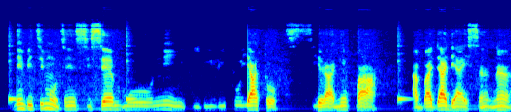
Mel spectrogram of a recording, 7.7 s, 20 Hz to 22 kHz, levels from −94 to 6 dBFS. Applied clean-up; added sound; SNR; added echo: none; Cowbell; 18 dB; none.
